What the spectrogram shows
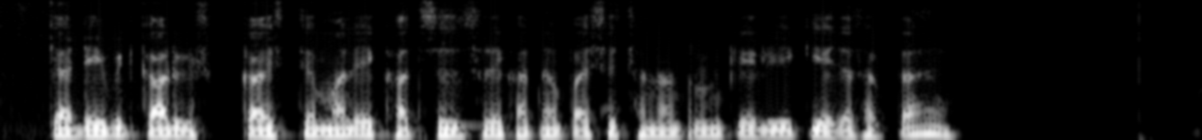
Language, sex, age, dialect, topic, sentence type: Hindi, male, 18-24, Awadhi Bundeli, banking, question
